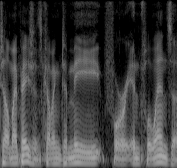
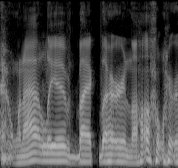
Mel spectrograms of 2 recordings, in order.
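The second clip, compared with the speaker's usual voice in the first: exaggerated Southern hillbilly drawl, louder and slower; parody Southern accent; 5 semitones higher, 5 dB louder, slower than usual. Shown as a demonstration. Doctor showing how he talked back in the holler, parody Southern accent. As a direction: lay the back-home Southern twang on thick. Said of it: "a little bit of a parody".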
